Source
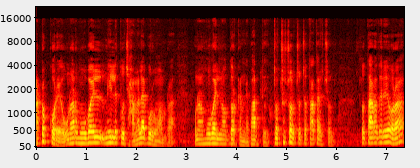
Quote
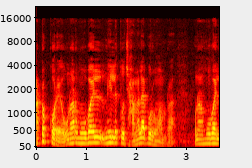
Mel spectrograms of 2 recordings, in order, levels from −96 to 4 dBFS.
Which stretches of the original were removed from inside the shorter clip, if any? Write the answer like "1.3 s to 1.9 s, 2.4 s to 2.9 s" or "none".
none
